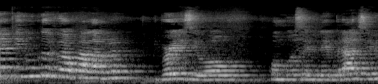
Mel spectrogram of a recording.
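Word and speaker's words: Brazil: Porém, na língua inglesa a gente escreve Brasil com Z, a pronúncia é Brasil.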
